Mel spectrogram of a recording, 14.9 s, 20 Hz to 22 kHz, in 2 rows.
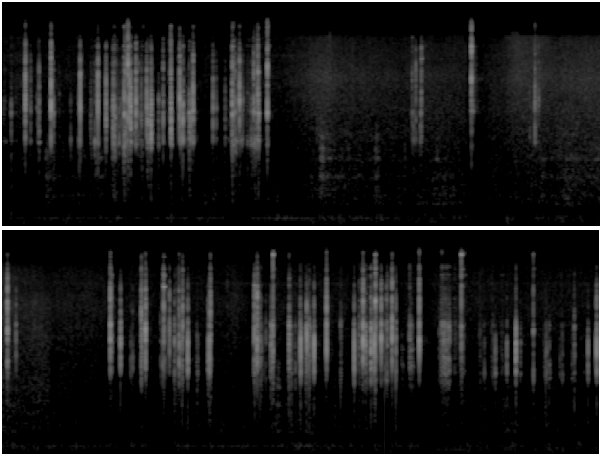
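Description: An index fingertip taps and clicks the numbered red and white tiles of a small plastic 15 sliding puzzle held up in the air. Rapid, bright, dry clicks come in quick clusters, with a quieter stretch of soft scratching and scattered taps in the middle. Each click is sharp and dies at once, with no ring and almost nothing in the low end.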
